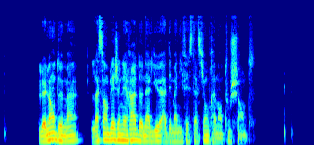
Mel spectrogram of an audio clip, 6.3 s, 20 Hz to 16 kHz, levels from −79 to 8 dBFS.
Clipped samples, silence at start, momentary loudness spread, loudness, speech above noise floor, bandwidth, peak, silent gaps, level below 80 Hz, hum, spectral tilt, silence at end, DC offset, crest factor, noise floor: under 0.1%; 0.8 s; 12 LU; -24 LUFS; 65 dB; 11.5 kHz; -4 dBFS; none; -44 dBFS; none; -6 dB/octave; 1.2 s; under 0.1%; 20 dB; -87 dBFS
